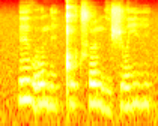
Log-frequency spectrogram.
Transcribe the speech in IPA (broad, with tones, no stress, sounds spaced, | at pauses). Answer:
e˦ ð ɤ˨˦ n i˨ ǃ e̤˦ t͡sʰ ə˞˦ n e̤˨ ʃ ɤ˨˦ j i˦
